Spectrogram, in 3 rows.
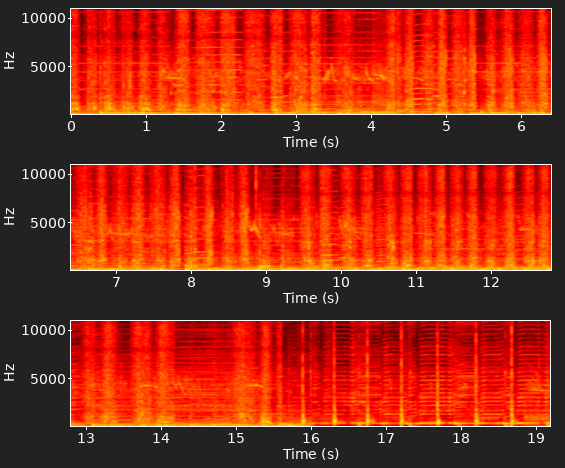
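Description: Timber is sawn to a 2.6-metre length for a roof rafter at a bush camp, with loud, continuous, rhythmic rasping strokes close by over a dense background of other sound, ending in a few sharp knocks.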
